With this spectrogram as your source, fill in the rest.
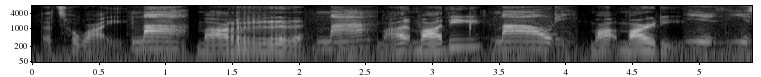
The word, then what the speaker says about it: Māori: Maori. Mardi. You say the rolled R like a D, so Maori.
